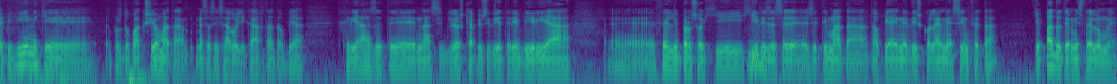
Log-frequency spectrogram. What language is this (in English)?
Greek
